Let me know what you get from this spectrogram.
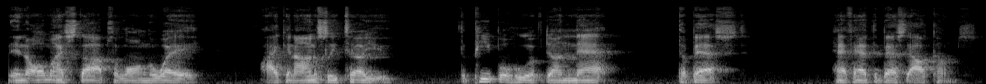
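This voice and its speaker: A man's voice: deep voice, a little mellow. A man in his forties, a college basketball head coach from Liberia, speaking earnestly in a podcast interview with many "you know" and "uh" fillers. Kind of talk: podcast interview, reflective storytelling.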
